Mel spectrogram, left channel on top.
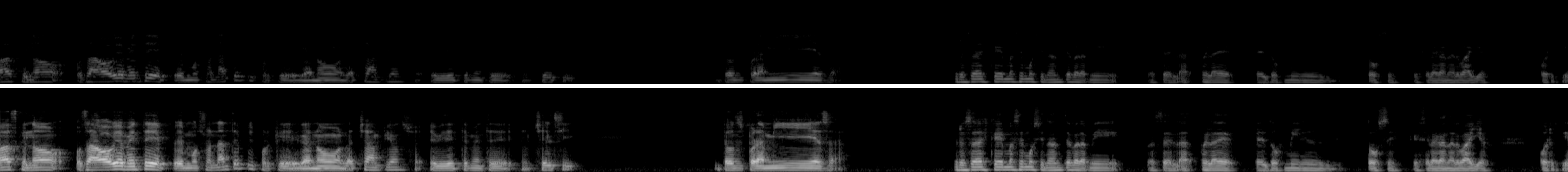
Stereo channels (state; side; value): quieter; left; 24.9 dB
